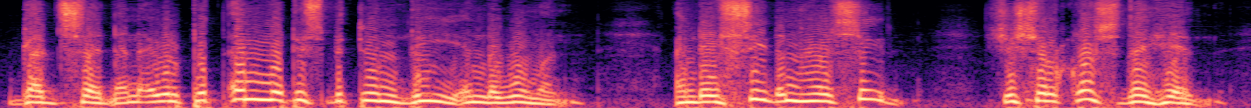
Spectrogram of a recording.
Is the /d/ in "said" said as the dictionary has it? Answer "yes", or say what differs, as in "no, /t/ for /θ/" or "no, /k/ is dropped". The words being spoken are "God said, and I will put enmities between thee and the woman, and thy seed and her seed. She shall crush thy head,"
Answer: yes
